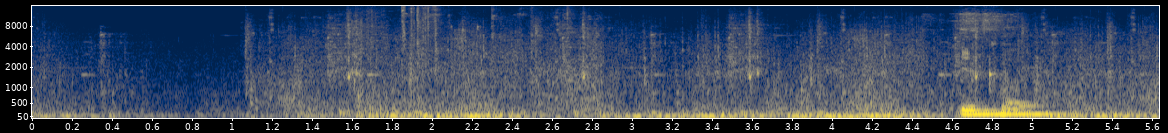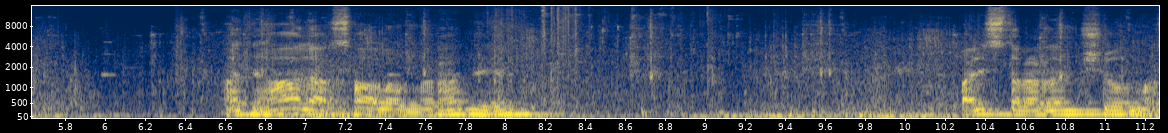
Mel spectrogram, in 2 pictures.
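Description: Weapons clash and clatter in a busy battle.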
